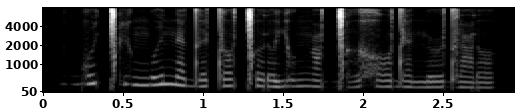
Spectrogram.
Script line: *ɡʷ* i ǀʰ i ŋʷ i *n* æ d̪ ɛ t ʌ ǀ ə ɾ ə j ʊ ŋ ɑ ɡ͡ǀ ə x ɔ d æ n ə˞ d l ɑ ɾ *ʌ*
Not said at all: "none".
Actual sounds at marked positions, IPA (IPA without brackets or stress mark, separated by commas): ɡʷ, n, ʌ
